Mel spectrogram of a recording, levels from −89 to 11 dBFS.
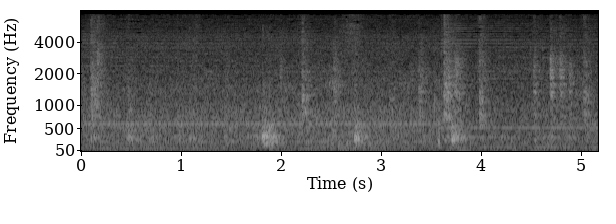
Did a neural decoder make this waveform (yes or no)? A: no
